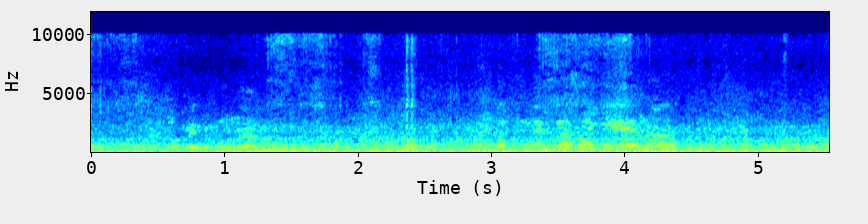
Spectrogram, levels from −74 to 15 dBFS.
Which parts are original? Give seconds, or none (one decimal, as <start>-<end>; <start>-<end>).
0.0-1.1; 2.4-3.6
